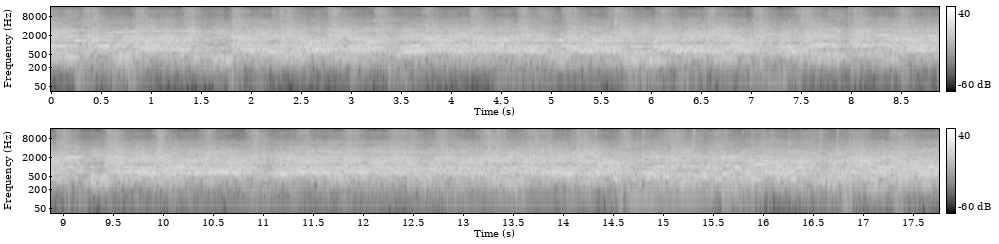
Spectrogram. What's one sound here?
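A large crowd of men and women chants loudly outdoors.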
